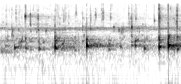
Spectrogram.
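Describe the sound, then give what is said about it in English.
A quiet, steady trickle of liquid pouring and splashing behind a couch in a fireplace, with small drip-like plinks breaking through the continuous flow, heard alone. “I hear another huff, followed by a sound I can't recognize at first like the sound of pouring water behind the couch in the fireplace.”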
